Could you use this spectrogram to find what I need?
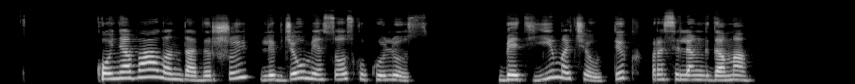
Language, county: Lithuanian, Alytus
